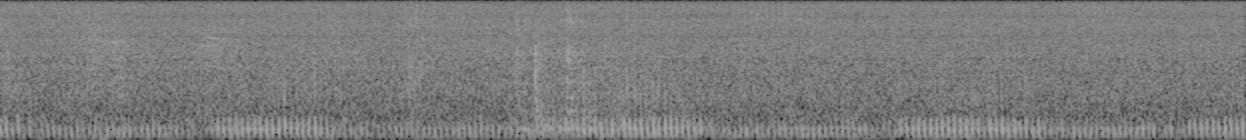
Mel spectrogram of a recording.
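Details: A pet cat getting ready to sleep gives a rich, low purr. Rhythmic rumbling pulses grow louder on each inhale and soften between breaths, with a light rustle midway.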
